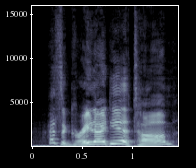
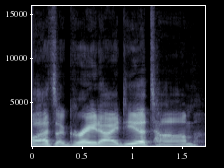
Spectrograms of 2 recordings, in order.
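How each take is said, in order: First: It is said in a sincere, genuinely approving tone. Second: It is said in a mocking, sarcastic tone. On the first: The speaker really likes the idea. "if you liked it, you would say" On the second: The speaker does not like the idea. "if you're being sarcastic because you didn't like it"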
